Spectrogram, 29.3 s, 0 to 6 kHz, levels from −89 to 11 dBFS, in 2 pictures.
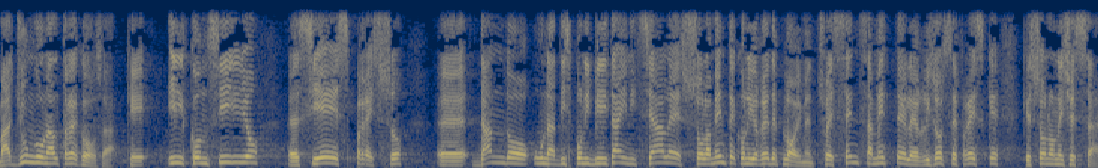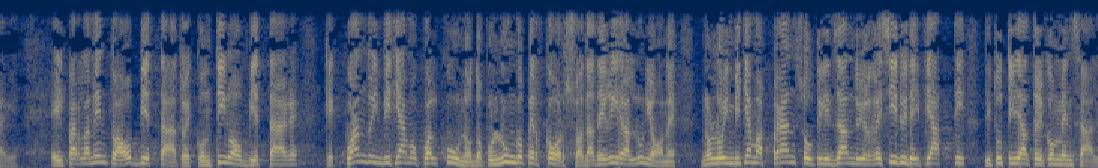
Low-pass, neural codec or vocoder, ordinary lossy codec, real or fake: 5.4 kHz; none; none; real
